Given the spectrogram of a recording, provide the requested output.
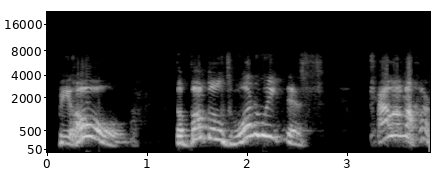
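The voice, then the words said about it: Imitates a cartoon character's voice. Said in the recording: “my imitation of Yukon Cornelius”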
